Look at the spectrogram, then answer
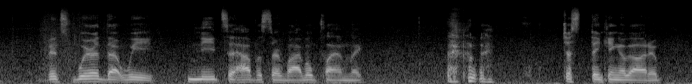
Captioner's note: chuckles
